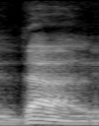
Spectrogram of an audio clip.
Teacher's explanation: Kemudian dia adalah bersifat rakhawah, suara kita terlepas, iaitu terus terlepas apabila menyebutnya Dzal gitu. Kemudian istifal, pangkal lidah tidak terangkat.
